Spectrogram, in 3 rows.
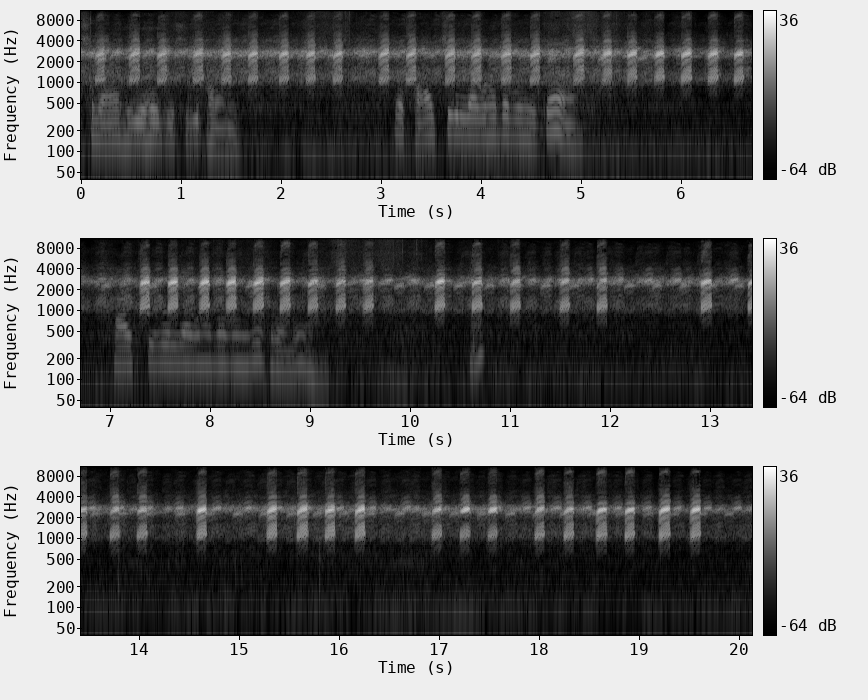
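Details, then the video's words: Tree frog with body-sized inflated throat sac, calling after dark, 3 May 2020: a long run of quick rasping pulses, about three and a half per second, over a dense chorus. Lower, sliding harmonic calls appear during the opening seconds. "밤에 우는 청개구리 울음판이 몸통 만큼 크네요? #청개구리 #울음소리 들어보세요"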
